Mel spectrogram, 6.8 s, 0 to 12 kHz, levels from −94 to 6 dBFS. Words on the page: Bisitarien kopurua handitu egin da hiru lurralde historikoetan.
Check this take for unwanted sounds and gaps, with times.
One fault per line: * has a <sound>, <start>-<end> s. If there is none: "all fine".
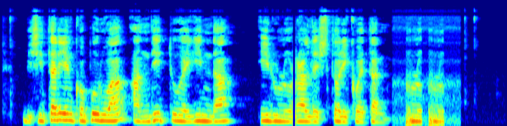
* has a dropout, 3.9-3.9 s
* has a laugh, 5.4-5.9 s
